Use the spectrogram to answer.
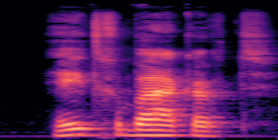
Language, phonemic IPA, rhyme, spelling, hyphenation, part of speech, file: Dutch, /ˌɦeːt.xəˈbaː.kərt/, -aːkərt, heetgebakerd, heet‧ge‧ba‧kerd, adjective, Nl-heetgebakerd.ogg
- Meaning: hot-tempered, hotheaded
